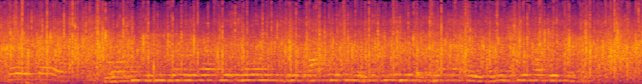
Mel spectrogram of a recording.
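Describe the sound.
At an evangelist's ministry gathering, a crowd claps loudly and steadily for the full eight seconds, giving a hand clap of appreciation to the Lord Jesus Christ. The clapping is dense and unbroken, with a sustained low tone held underneath for most of it and possible voices mixed in.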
